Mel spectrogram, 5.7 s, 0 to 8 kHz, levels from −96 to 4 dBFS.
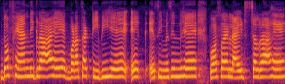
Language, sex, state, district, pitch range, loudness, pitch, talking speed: Hindi, female, Bihar, Gaya, 255-280 Hz, -13 LUFS, 270 Hz, 210 wpm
